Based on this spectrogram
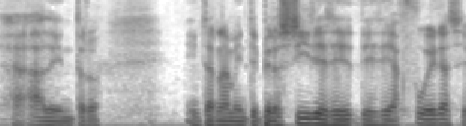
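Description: In a Rioplatense accent, a man speaks with a dark, mellow tone and fairly even intonation, recorded very cleanly against a silent background. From Argentina. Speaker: cinematographer. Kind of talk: interview. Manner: halting.

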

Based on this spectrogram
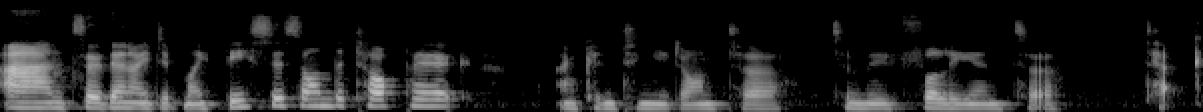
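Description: A woman speaks with a British accent in a fairly low voice, her intonation lively. The pace is moderate and the sound dry and close, with no echo. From Britain. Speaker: tech startup founder. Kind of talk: interview.

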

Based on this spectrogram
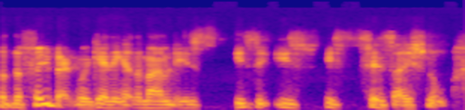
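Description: Recorded dry and close with no echo, a man with an Australian accent swings his pitch very widely. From Australia, Adelaide. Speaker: founder of accounting software company. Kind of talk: interview.

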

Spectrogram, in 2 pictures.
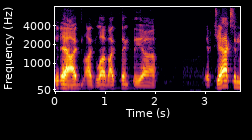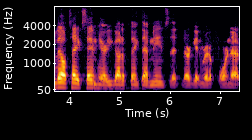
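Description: This man has an unremarkable speaking voice at medium pitch and a moderate pace. His intonation is lively, with big swings in loudness. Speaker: podcast co-host. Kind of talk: casual banter about NFL draft.

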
